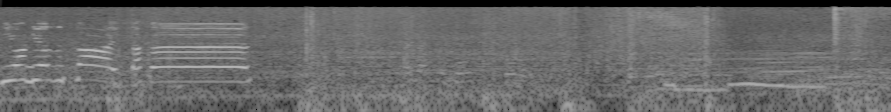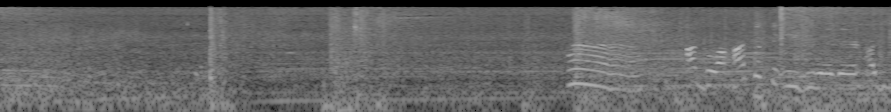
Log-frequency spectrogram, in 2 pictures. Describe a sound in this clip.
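A motorboat engine hums steadily.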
